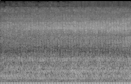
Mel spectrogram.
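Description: Land Rover engine idling steadily, a continuous low rumbling drone heard close by with no talk.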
